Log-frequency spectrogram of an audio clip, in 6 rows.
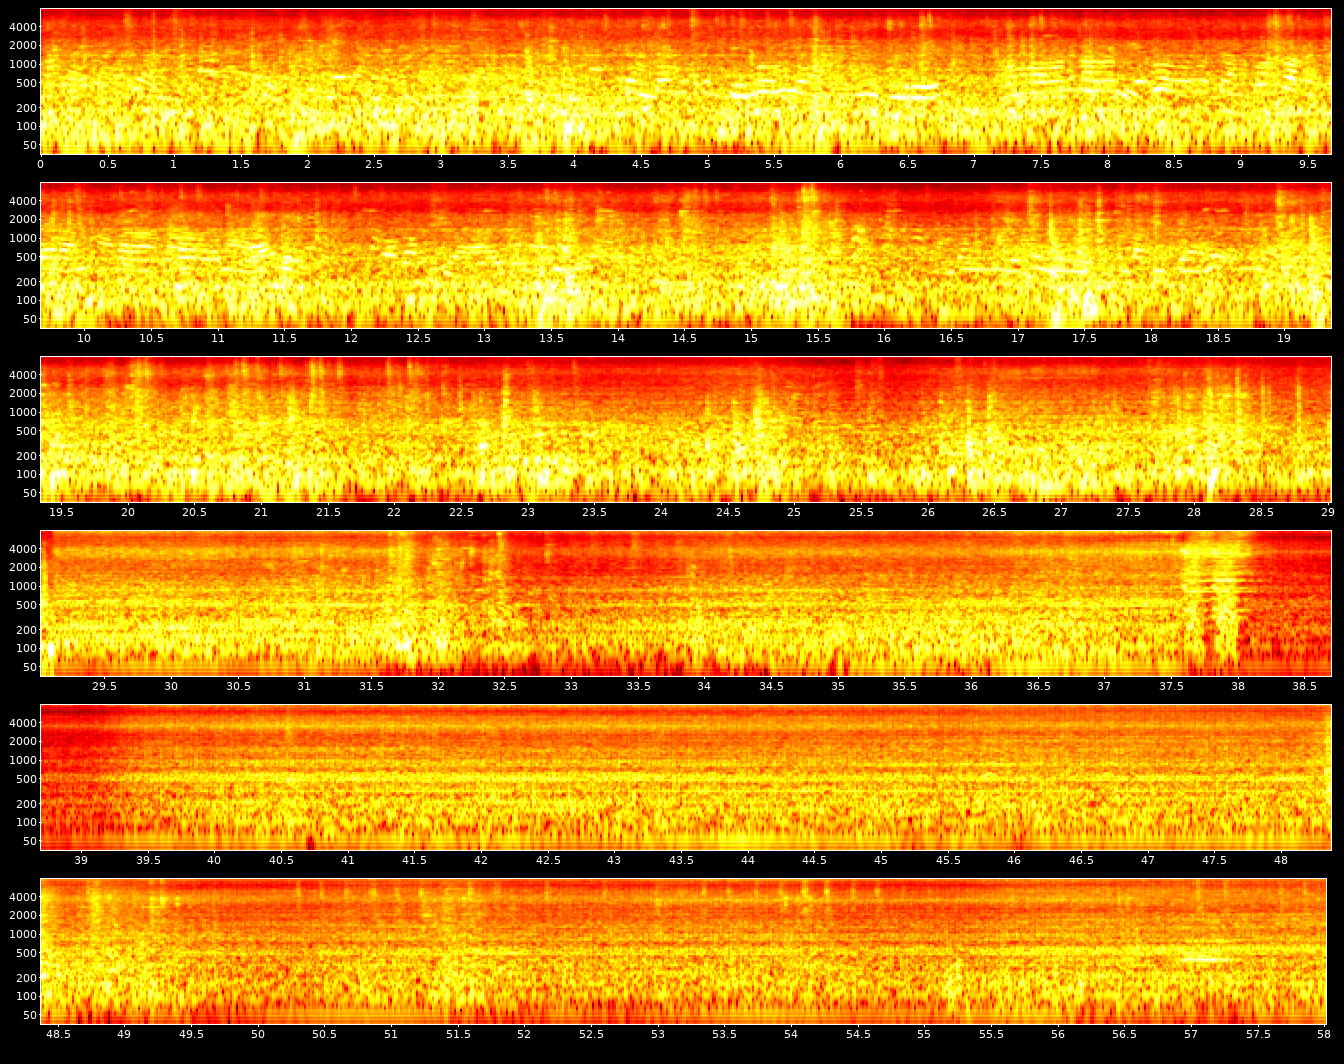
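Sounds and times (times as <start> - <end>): locomotive engine running: 0.0 - 58.0
wheels clattering on track: 0.0 - 58.0
locomotive horn: 37.4 - 38.5, 56.8 - 57.7.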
